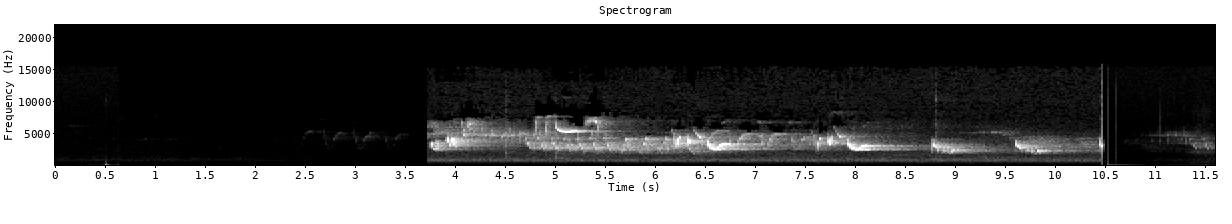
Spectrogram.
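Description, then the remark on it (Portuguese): After a few seconds of silence, a bird sings a continuous, warbling song of rapid chirps and trills for about seven seconds, clear, then stops abruptly. “pela primeira vez em muito tempo, abriu o bico e começou a cantar.”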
